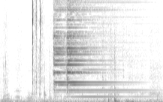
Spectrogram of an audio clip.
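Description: Subscribe-button sound effect: two quick clicks, then a bright bell chime that rings for about a second with many overtones and cuts off near the end, over a low background rumble.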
